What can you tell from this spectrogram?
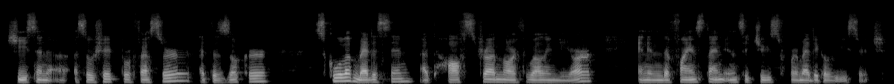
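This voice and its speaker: A man speaks over a video call, his voice low-pitched and darkly mellow. He moderates a medical webinar and reads out the panelists' backgrounds in a formal, measured way. The sound is dry and close, with no room around it. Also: no echo. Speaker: webinar moderator and family physician.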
